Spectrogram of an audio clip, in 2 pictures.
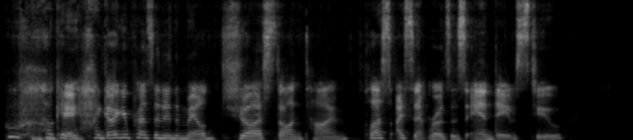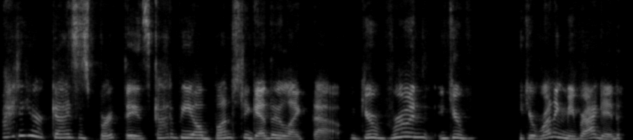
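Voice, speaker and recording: A woman's voice: a little high, lively intonation, unhurried. A woman voicing a goofy, eager teenage boy who is easily exasperated and talks in playful slang. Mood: eager, friendly.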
